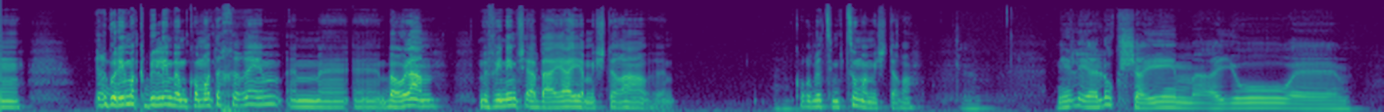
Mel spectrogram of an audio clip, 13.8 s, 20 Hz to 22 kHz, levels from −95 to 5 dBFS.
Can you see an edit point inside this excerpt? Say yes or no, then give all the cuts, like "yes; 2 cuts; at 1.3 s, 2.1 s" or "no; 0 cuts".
no; 0 cuts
